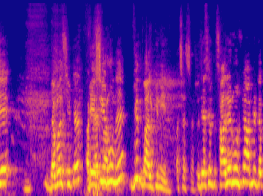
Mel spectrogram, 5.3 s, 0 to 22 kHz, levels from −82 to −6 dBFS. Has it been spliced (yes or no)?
yes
